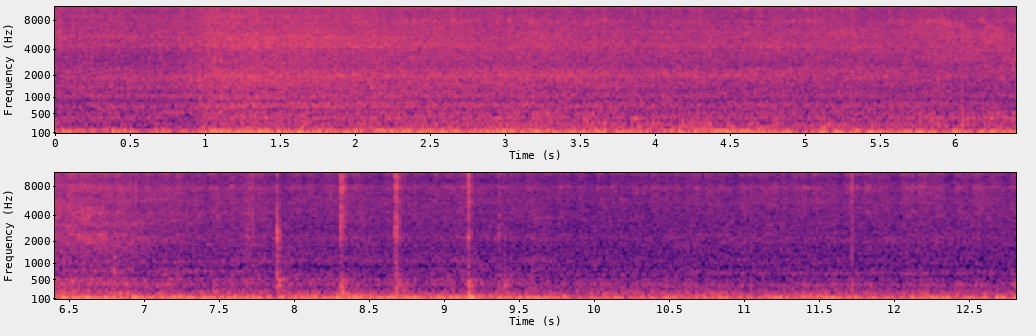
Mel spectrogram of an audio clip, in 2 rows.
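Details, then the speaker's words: Ford Falcon 302 V8 with base timing set to 21° at idle, idling in Drive under torque converter load: deep, steady V8 idle with an even beat, rpm not dropping; running smoothly. "perfect absolutely perfect the engine RPM doesn't even dropped um when we put into drive so we got some St converter load on that engine"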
